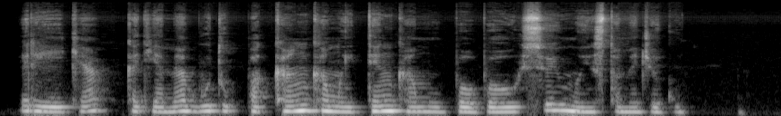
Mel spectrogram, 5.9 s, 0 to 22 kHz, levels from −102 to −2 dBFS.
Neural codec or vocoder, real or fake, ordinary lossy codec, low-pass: none; real; Opus, 64 kbps; 19.8 kHz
